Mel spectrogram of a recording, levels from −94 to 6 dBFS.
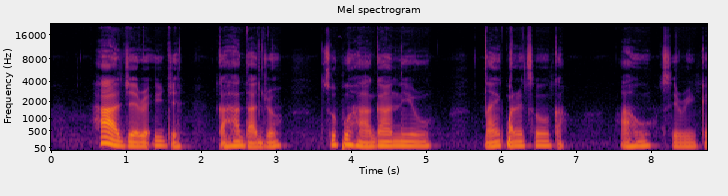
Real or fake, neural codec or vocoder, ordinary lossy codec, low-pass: real; none; none; none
